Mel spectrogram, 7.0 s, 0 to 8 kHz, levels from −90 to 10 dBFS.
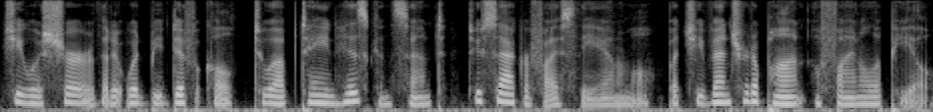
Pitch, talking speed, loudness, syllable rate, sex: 155 Hz, 195 wpm, -20 LUFS, 5.7 syllables/s, female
